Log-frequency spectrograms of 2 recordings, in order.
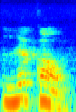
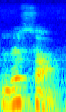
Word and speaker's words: leçon: Sem a cedilha, eu leio le con, certo? Com a cedilha, eu leio le son.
